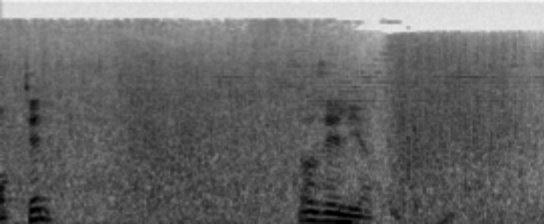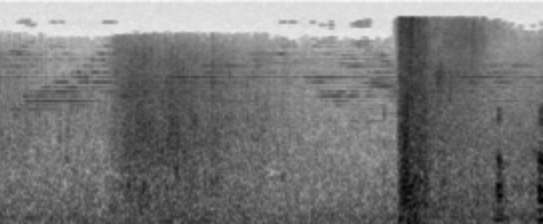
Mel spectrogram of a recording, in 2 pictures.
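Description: Water swishes and splashes beneath a gliding boat.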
